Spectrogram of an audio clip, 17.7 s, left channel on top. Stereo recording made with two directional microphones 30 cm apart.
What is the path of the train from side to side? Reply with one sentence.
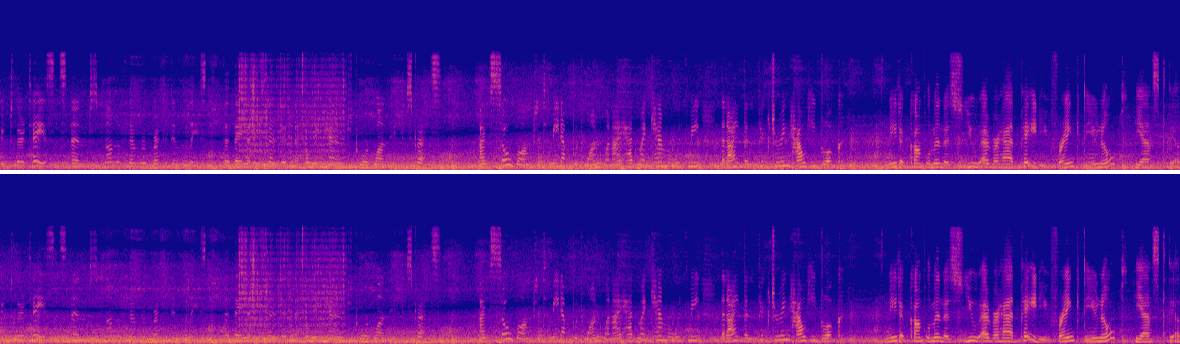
You can hear the train move to the left.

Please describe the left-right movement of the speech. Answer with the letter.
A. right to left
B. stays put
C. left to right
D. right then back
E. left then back
C.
